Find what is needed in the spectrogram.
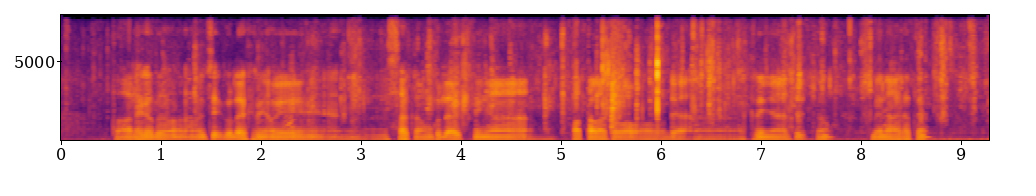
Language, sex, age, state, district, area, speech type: Santali, male, 30-45, West Bengal, Purulia, rural, spontaneous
